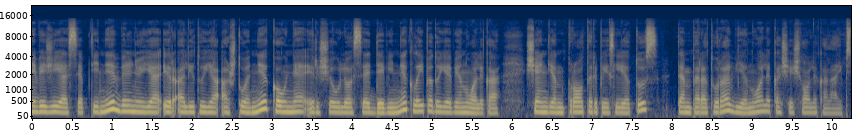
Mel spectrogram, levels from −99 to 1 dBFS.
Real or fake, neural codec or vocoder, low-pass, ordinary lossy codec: real; none; 14.4 kHz; AAC, 96 kbps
